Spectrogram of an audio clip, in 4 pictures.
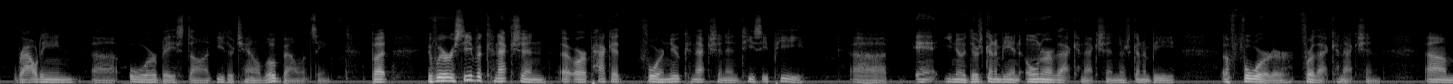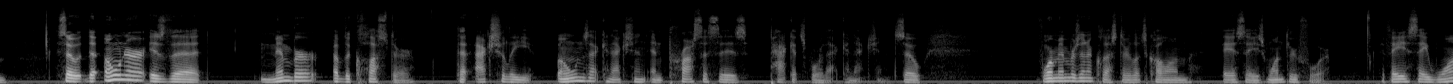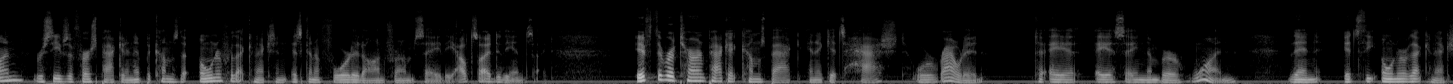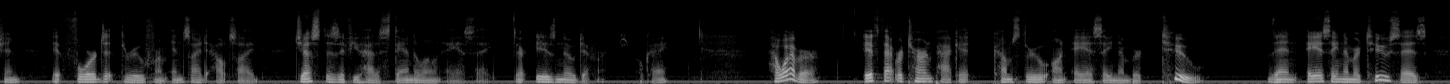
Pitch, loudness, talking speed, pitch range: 120 Hz, -30 LUFS, 175 wpm, 105-125 Hz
